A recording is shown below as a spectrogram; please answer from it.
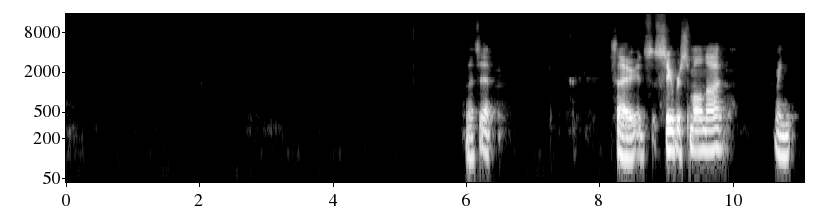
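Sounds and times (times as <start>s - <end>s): faint sharp click: 5.2s - 5.4s.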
